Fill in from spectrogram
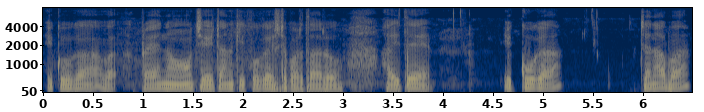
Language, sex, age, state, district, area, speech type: Telugu, male, 60+, Andhra Pradesh, Vizianagaram, rural, spontaneous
